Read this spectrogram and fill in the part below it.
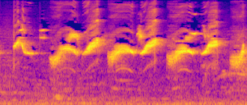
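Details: Chinese hwamei, a cage bird from Vietnam, sings rich melodious whistled phrases, each a looping warble rising and falling, delivered in steady succession with short pauses.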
